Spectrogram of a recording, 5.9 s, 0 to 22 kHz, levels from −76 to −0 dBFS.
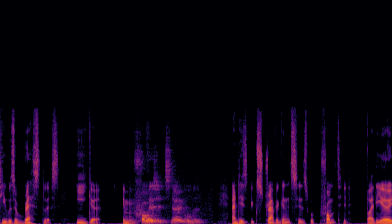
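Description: From 1.94 s to 3.20 s the speech turns abruptly roomy and hollow, with thinner bass and audible background noise sitting roughly 30 dB below it, though overall level barely changes. This points to a switch to a distant microphone, likely after the close microphone's feed dropped out.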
